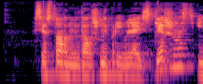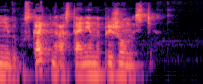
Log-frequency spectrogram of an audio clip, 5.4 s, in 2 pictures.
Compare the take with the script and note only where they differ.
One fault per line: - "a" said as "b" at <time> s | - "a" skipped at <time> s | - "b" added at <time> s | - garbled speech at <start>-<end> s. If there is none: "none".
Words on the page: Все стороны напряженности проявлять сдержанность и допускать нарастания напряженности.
- "напряженности" said as "должны" at 1.1 s
- "не" added at 2.7 s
